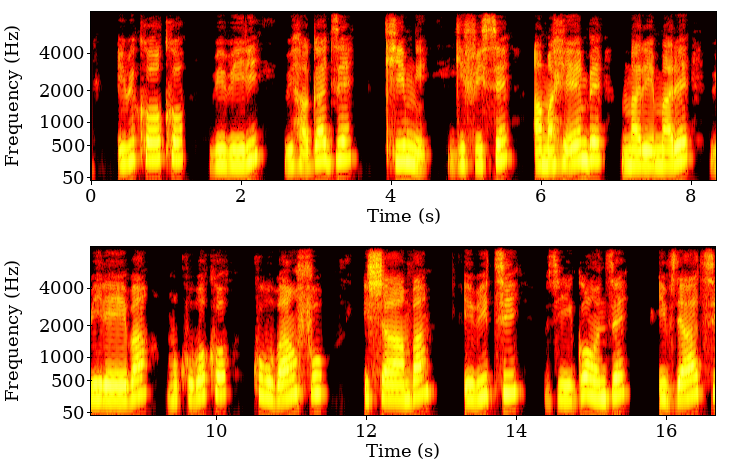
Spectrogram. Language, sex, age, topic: Rundi, female, 25-35, agriculture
